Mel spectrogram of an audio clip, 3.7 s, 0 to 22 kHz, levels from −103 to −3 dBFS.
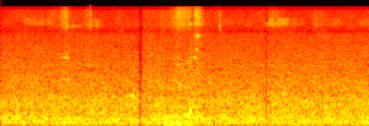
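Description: At 1.37 s, a short concealed packet loss leaves a brief smear in the speech. About 20 ms of audio arrived too late to decode. The receiver extended the preceding sound to cover the gap, then blended back. The same thing happens at 2.64 s, heard as a brief wobble.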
